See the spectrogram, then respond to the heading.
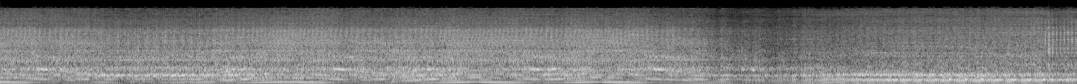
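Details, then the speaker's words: Toyota MR2 supercharged with uneven, hunting idle surging and dipping every couple of seconds and a light tapping tick on top; tick suspected to be a valve, sounding different since a possible exhaust change. "That one sounds like a valve, doesn't it?"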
